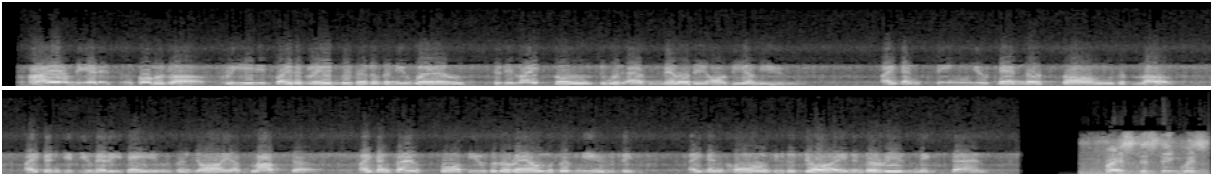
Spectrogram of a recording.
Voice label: Digital Redux Cinematic Dialogue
